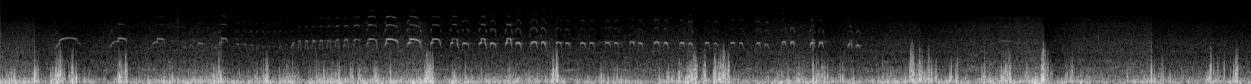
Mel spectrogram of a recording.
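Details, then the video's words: A black oystercatcher on the reef rocks at La Jolla, near harbor seals, gives loud, piercing whistled peeps, a few spaced notes then a fast excited run, over heavy rumbling surf and wind. "Black Oystercatcher Calling to Another Oystercatcher"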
